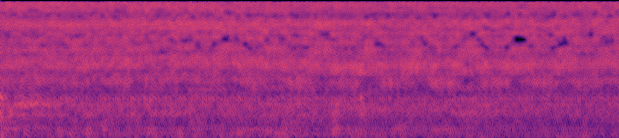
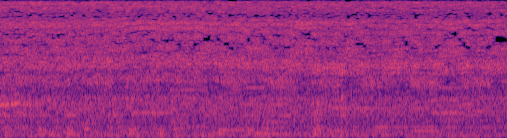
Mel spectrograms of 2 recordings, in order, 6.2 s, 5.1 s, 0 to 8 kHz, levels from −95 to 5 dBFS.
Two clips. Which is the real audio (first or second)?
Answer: second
